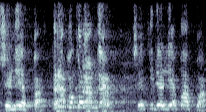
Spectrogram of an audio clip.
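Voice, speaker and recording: A man with a South Sulawesi accent talks very fast in a raised, projected voice, his energetic delivery swinging very widely in pitch. Noticeable background noise runs beneath him. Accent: Bugis Makassar. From Makassar, Indonesia. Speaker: Islamic preacher. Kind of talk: humorous religious sermon to a large crowd. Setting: outdoors, mosque courtyard PA. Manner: lively, energetic, joking.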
